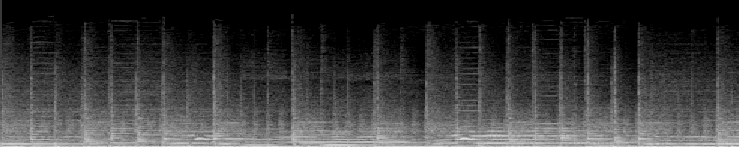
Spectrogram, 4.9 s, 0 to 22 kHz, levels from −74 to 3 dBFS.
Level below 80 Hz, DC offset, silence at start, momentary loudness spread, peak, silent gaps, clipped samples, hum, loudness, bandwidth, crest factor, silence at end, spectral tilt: -14 dBFS; under 0.1%; 0 s; 3 LU; 0 dBFS; none; under 0.1%; none; -11 LUFS; 15.5 kHz; 8 dB; 0 s; -5.5 dB/octave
